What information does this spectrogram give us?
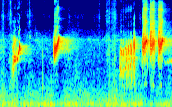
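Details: Red-whiskered bulbul singing energetically: two clear whistled notes, then a short buzzy trill followed by three rapid, bright chirped phrases at the end, with a faint hum behind.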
